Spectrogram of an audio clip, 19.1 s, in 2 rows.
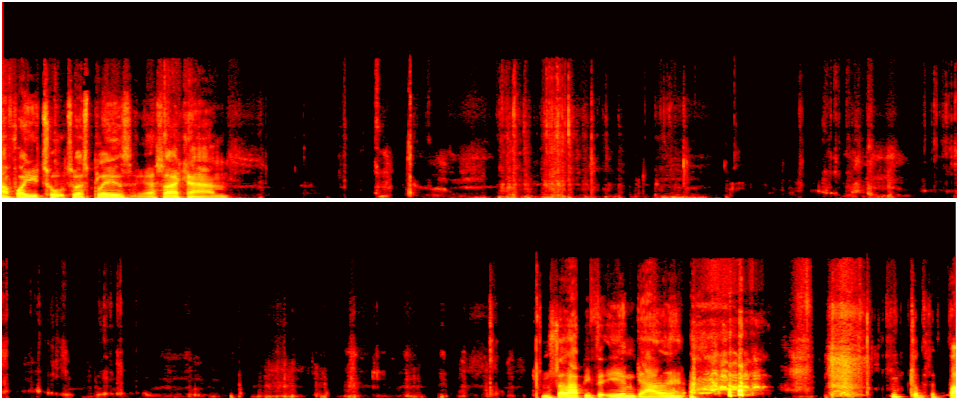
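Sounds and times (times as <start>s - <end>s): person chewing crunchy snacks: 2.3s - 14.9s, 17.2s - 18.5s.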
